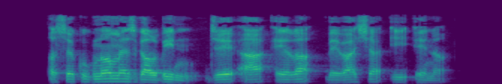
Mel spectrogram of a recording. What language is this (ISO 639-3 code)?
cat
